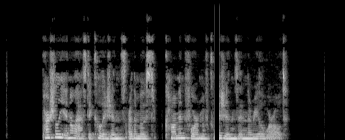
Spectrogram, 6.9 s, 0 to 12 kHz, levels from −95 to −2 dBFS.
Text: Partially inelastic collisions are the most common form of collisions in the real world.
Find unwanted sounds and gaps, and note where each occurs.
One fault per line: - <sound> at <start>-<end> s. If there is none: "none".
- dropout at 4.3-4.4 s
